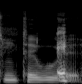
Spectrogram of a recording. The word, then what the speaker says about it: Mthebule: I needed to make sure I pronounce that this time. Yeah, it's Mthebule. Yeah.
